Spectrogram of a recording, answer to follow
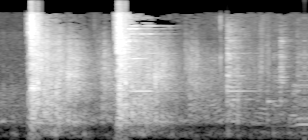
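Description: Two pistol shots about two-thirds of a second apart, each followed by a short echo.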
